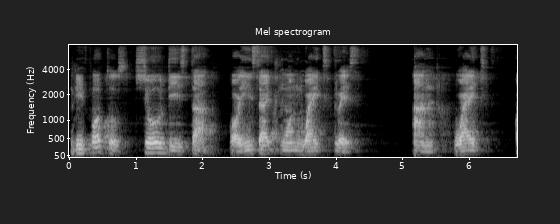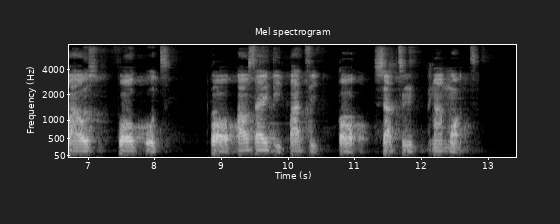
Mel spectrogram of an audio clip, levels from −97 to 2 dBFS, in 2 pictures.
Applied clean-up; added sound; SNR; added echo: neural mask model DeepFilterNet 3.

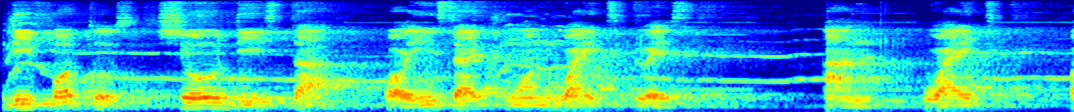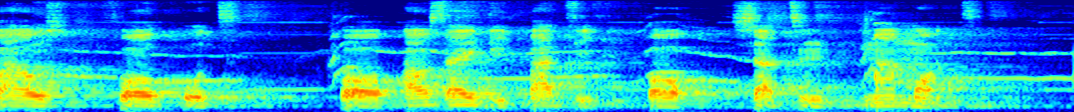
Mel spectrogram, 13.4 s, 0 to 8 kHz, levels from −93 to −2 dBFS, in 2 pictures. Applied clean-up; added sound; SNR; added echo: none; Alarm / Dog; 18 dB; reverberation time 1.2 s.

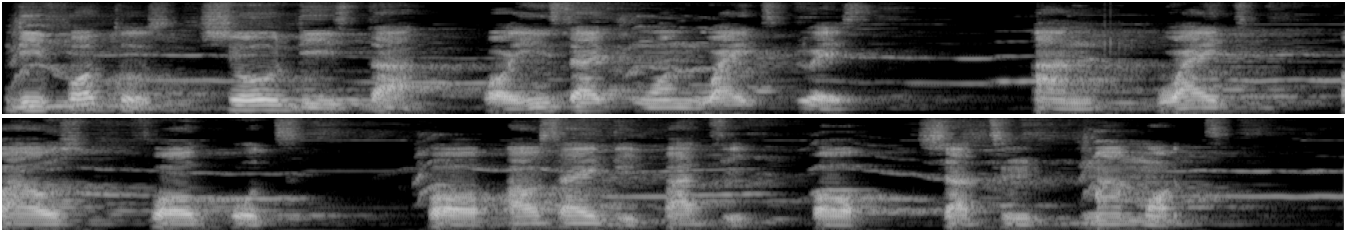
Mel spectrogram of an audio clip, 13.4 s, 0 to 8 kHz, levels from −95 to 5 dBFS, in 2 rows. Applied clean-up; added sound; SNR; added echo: classical method WPE with log-MMSE.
